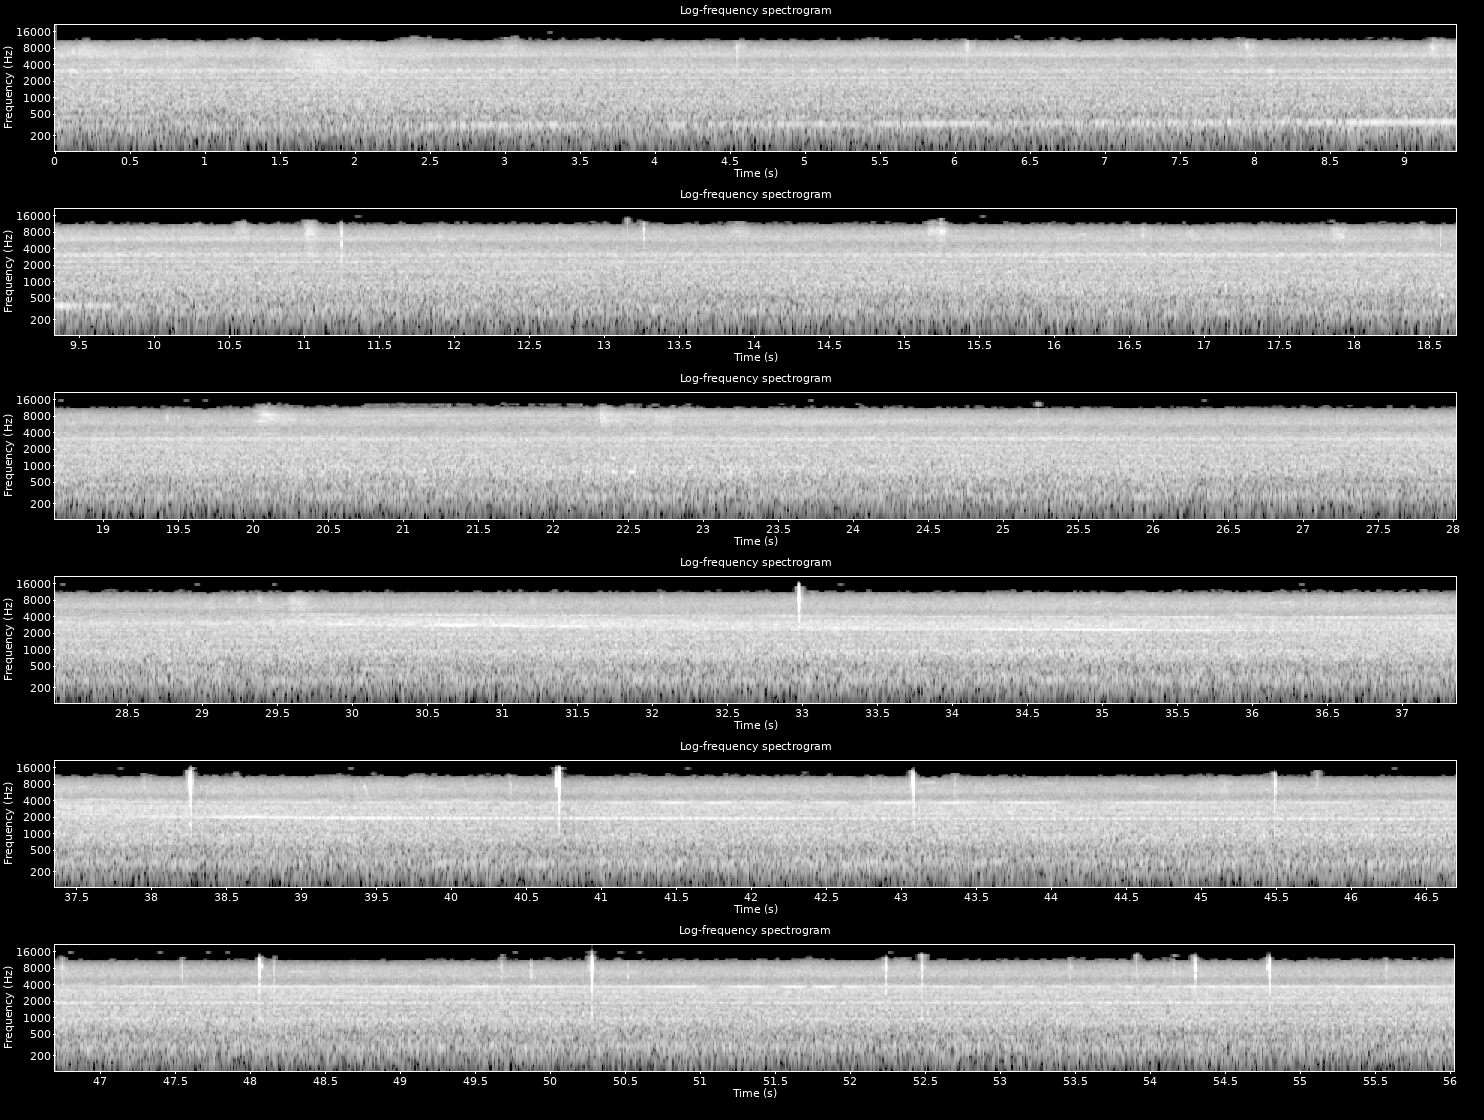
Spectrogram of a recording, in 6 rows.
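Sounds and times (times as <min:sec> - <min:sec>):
jet engines taxiing: 0:00.0 - 0:56.0.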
